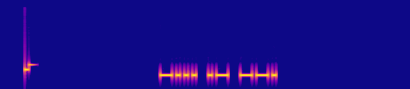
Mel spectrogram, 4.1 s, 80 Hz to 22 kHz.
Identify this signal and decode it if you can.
Morse code, heard as a keyed tone, about 30 wpm, 700 Hz. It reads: BAG
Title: Three Letter Words - 30wpm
